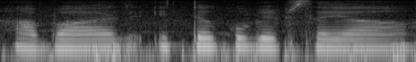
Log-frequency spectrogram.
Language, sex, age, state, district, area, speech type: Santali, female, 30-45, West Bengal, Paschim Bardhaman, rural, spontaneous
